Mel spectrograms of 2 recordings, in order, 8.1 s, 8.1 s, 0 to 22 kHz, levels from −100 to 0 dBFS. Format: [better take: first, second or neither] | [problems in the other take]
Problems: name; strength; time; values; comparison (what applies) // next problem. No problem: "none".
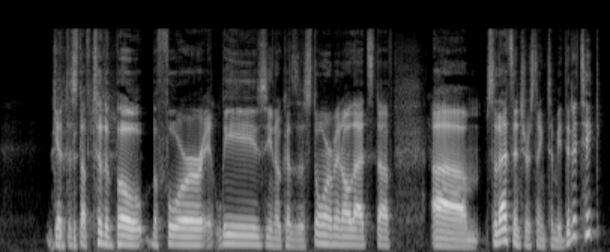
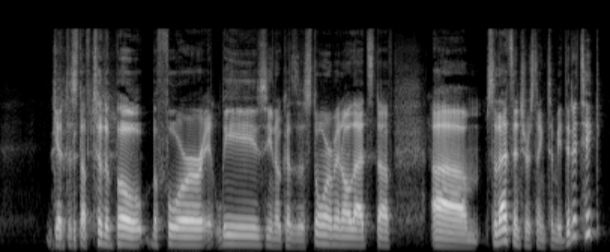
first | thin; somewhat; fading below 450 Hz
